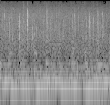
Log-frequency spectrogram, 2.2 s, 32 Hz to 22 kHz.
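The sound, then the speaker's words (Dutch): A steady wash of heavy rain pours down without letup in the Netherlands in the summer of 1941. It is loud, with a low rumble underneath and sharper splashing spatters now and then. No voices are heard. “Het regent heel hard.”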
